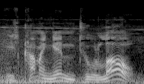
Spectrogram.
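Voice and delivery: loud, high shout of alarm. A narrator's reading. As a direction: shout a warning in disbelief. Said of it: "the Imperial deck officer shouted".

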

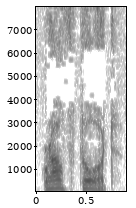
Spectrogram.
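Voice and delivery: ordinary delivery

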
